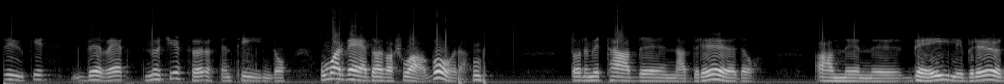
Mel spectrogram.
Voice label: dialekter; Folkminnen

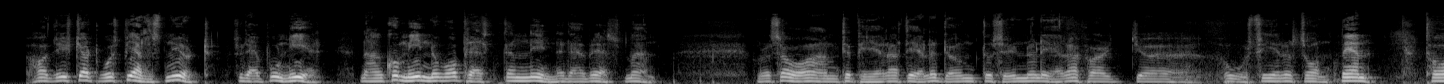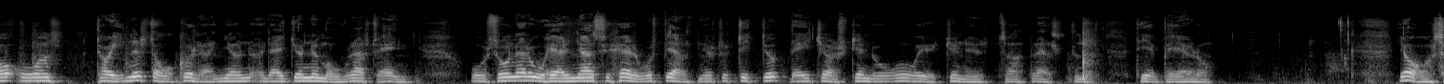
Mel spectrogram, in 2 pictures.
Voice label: Korsberga Finnerödja, dialekter; Svenska sagor; Folkminnen

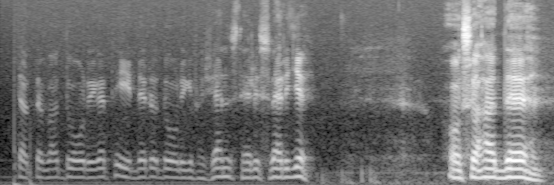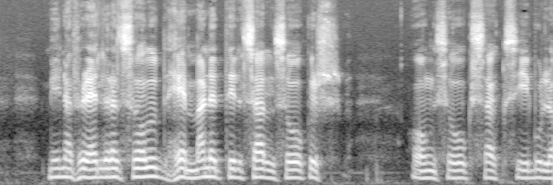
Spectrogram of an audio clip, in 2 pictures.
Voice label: Ullånger, dialekter; Folkminnen

